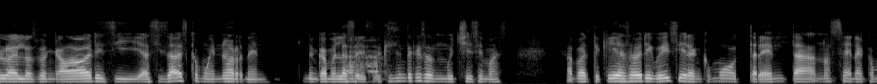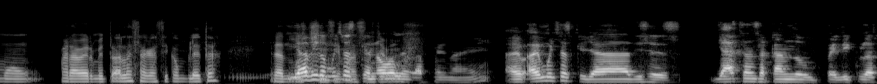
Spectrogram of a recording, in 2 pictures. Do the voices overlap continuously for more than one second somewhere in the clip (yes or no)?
yes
